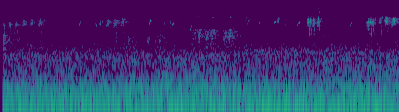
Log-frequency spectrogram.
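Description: Small birds chirping in many short, quick calls, over a low steady rumble.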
